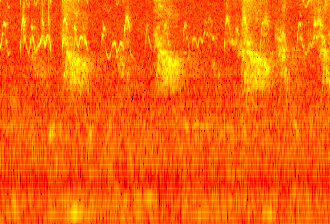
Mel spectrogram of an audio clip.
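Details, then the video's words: Common swift with rapid high trilling twitters and three louder shrill screams spaced about a second apart, over a low steady hum. "Mauersegler Geräusche"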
